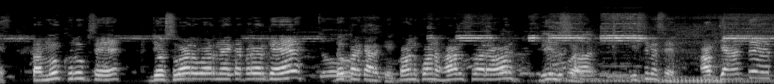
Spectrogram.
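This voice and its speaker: A man's voice: very high-pitched, a bit bright, slight background noise. A male teacher giving a classroom grammar lesson, asking questions and repeating the answers.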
